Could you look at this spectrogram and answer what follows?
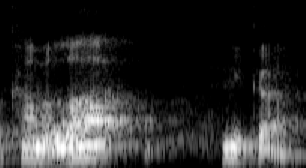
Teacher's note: So there's only one emphasis, and it's not on the end, which is it's different from all the rest. It only has one long A, and that's the middle one, La.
